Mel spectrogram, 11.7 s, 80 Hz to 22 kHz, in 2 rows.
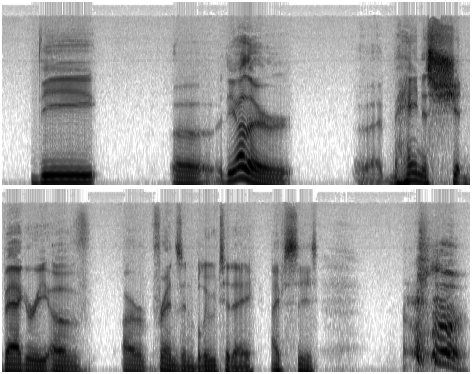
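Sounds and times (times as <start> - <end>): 
speech: 0.4 - 1.2, 2.1 - 3.6, 4.5 - 9.9
loud sneeze: 10.9 - 11.6.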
